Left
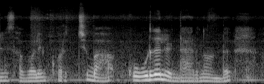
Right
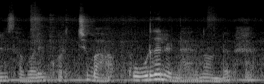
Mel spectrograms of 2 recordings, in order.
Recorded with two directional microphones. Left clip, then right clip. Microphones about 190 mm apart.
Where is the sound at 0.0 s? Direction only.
25° left (ahead or behind).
